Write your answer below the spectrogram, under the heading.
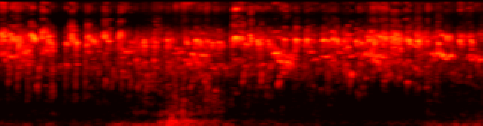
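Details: A hundred-pair budgerigar colony in Bahawalpur chattering loudly, overlapping high chirps and warbles, with a brief low thud around the middle.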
